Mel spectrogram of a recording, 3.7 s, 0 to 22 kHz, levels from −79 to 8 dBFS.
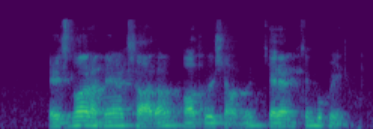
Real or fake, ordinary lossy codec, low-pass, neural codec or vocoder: fake; Opus, 16 kbps; 10.8 kHz; codec, 44.1 kHz, 7.8 kbps, Pupu-Codec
